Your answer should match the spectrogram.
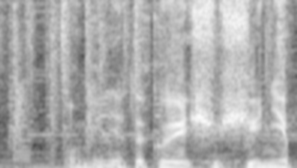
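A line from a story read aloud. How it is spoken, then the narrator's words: Muttered aloud. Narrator (Russian): пробормотал он вслух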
